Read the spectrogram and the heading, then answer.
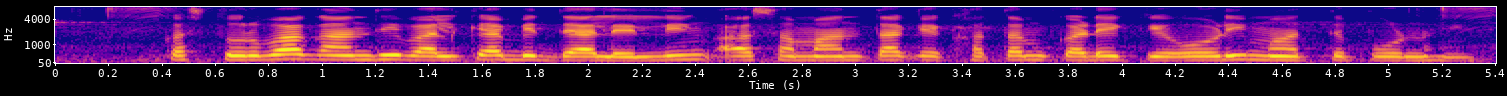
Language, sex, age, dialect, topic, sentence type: Magahi, female, 25-30, Western, banking, statement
